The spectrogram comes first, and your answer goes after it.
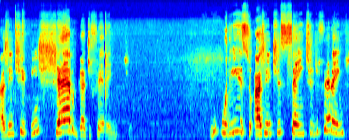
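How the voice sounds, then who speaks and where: With a raised, projected voice, a woman talks at a very slow pace in a high pitch and a bright, sharp tone. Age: 60s. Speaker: interview guest sharing life story. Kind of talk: testimony in casual interview.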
